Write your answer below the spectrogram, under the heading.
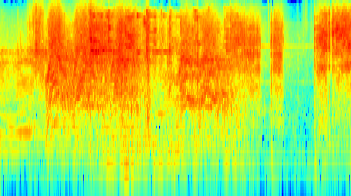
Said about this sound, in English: No, I have an extremely vicious dog in here.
